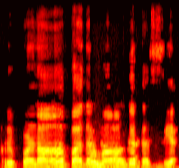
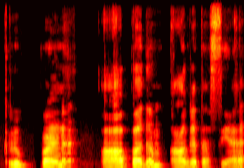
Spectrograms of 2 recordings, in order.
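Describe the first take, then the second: First: The first two words are merged into one word. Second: The first two words are said as separate words.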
